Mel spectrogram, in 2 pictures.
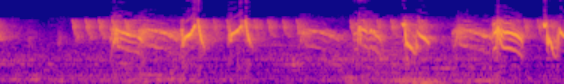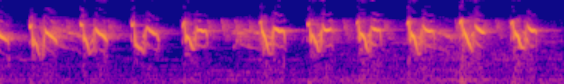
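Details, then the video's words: Bar-winged prinia, a semi-active singer used as a lure, giving a fast series of high, sharp chirps that drop in pitch, about four per second, with buzzy notes mixed in. "pancingan suara ciblek semi gacor"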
